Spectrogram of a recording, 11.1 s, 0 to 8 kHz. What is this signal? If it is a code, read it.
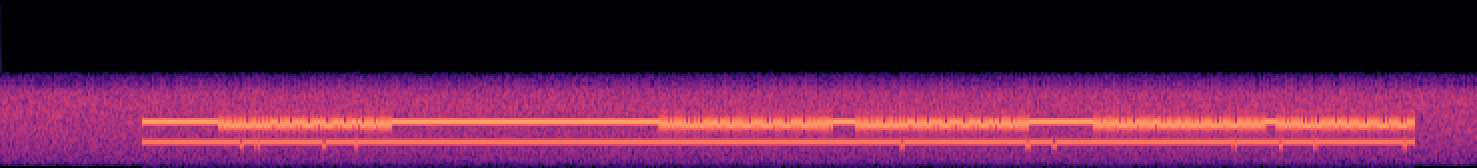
300-baud modem data (Bell 103 tones), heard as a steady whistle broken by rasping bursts, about 300 baud, 200 Hz shift.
